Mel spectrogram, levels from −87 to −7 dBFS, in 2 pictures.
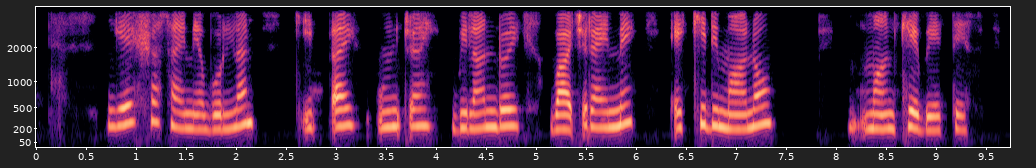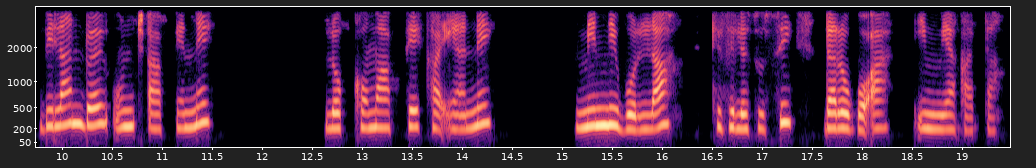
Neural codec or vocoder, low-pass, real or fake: codec, 16 kHz, 4 kbps, FunCodec, trained on LibriTTS, 50 frames a second; 3.6 kHz; fake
